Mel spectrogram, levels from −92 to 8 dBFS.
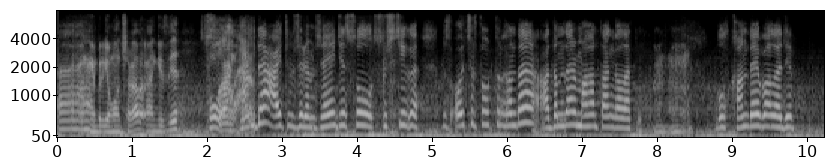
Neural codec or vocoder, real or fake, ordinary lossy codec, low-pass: codec, 16 kHz, 4 kbps, X-Codec, HuBERT features, trained on LibriSpeech; fake; none; 7.2 kHz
